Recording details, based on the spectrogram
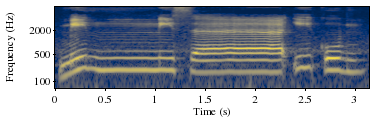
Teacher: نون ساکن کے بعد نون ہے، ادغام مع الغنہ کیجئے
